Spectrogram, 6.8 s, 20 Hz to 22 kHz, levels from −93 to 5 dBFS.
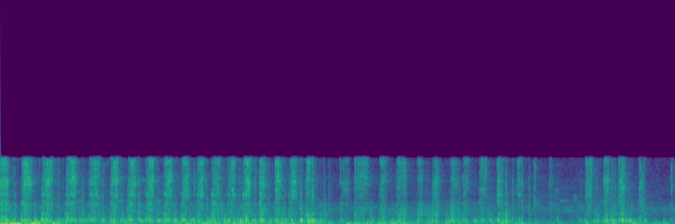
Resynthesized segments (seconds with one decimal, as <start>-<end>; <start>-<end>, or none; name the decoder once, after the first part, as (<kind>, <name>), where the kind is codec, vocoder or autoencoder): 4.0-4.6 (codec, ZipCodec)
